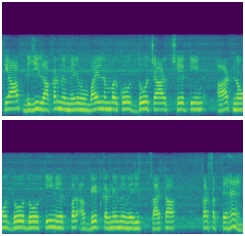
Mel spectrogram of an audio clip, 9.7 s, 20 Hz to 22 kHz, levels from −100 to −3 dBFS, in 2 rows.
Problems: constant background noise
